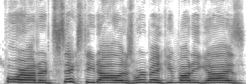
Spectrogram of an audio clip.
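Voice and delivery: high and loud, crowing about the money; excited. Real, not acted. Gamer tells viewers they're making money, loud and thrilled. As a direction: celebrate the profit to the viewers. Painting sells to gallery.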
